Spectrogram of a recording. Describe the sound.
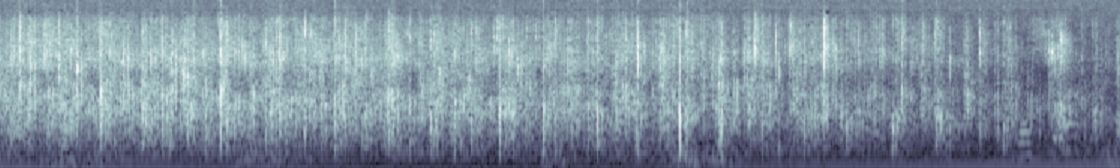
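A cinema audience applauds steadily to welcome director Émilie Deleuze at a film premiere presentation, a continuous patter of clapping over a low electrical hum.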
